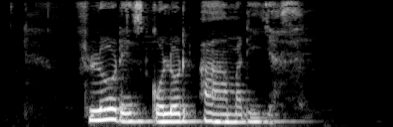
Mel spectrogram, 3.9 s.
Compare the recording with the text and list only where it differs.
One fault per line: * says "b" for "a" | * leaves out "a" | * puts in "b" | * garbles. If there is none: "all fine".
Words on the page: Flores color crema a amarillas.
* leaves out "crema"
